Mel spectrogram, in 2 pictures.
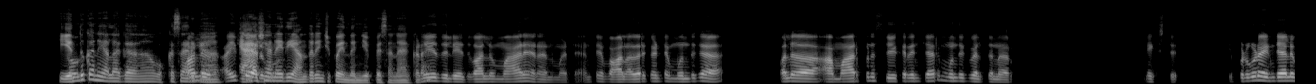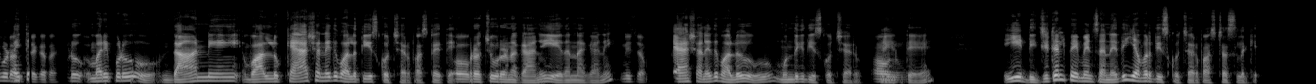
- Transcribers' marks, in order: in English: "సో"; tapping; in English: "క్యాష్"; in English: "నెక్స్ట్"; in English: "సో"; in English: "క్యాష్"; in English: "డిజిటల్"; in English: "ఫస్ట్"
- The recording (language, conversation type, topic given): Telugu, podcast, డిజిటల్ చెల్లింపులు పూర్తిగా అమలులోకి వస్తే మన జీవితం ఎలా మారుతుందని మీరు భావిస్తున్నారు?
